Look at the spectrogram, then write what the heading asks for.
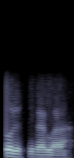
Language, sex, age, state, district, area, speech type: Kannada, male, 45-60, Karnataka, Udupi, rural, conversation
